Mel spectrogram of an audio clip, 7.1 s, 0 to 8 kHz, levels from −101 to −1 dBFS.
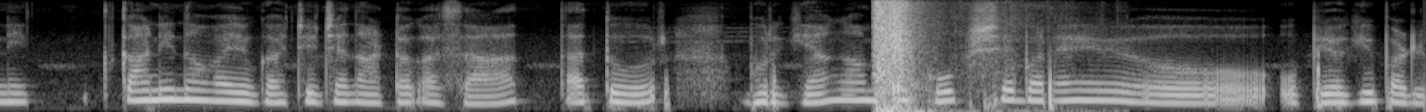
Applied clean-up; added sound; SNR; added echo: none; Tearing; -5 dB; none.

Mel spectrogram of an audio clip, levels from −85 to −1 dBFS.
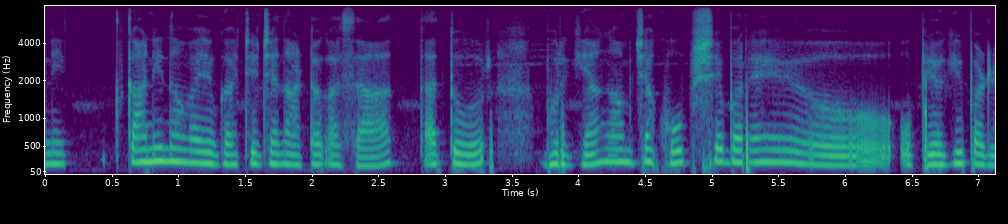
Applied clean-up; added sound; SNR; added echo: none; none; none; none.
